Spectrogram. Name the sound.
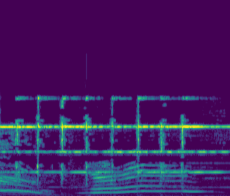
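bell ringing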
